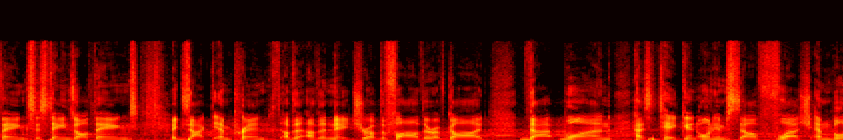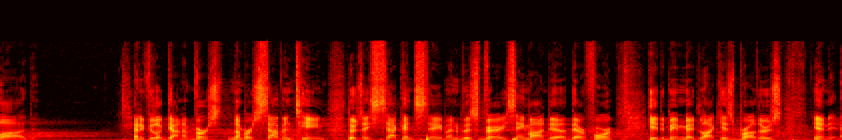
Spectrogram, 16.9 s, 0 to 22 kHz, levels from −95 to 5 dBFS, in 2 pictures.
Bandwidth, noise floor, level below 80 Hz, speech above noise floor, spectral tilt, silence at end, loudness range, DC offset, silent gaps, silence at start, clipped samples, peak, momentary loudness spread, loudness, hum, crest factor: 16 kHz; -66 dBFS; -64 dBFS; 30 dB; -1.5 dB/octave; 0 s; 2 LU; under 0.1%; none; 0 s; under 0.1%; -8 dBFS; 6 LU; -34 LUFS; none; 28 dB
